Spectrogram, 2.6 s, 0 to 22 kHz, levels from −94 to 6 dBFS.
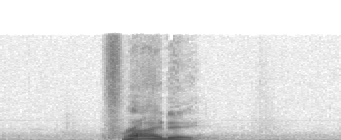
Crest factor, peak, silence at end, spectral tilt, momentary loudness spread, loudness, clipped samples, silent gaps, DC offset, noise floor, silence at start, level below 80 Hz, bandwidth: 22 dB; -10 dBFS; 1.05 s; -5.5 dB/octave; 15 LU; -28 LUFS; under 0.1%; none; under 0.1%; -61 dBFS; 0.8 s; -58 dBFS; 17 kHz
